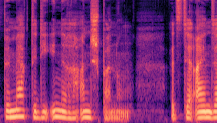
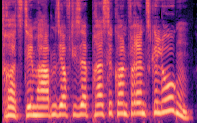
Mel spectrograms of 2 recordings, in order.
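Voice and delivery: high, loud and fast call; calling over shoulder; 8 semitones higher, 4 dB louder, faster than usual. A narrator's reading. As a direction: fling it back over the shoulder. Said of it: "rief sie über die Schulter".

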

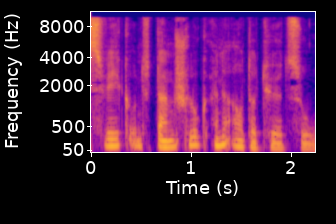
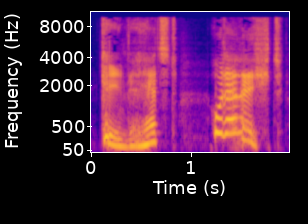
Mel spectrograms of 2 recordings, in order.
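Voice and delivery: thundering; 8 semitones higher than usual. A narrator's reading. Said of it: "donnerte Onkel Vernon".

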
